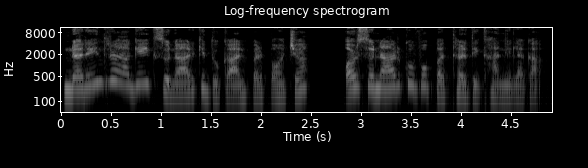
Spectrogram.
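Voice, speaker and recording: Expressive woman storyteller. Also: on the high side, moderate pace. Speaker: storyteller narrator. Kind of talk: scripted story narration. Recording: faint music behind the voice.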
